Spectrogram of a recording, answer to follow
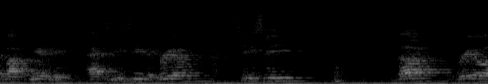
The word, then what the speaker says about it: Griot: I said, it's about community, at TC The Grill, TC The Grill, it's spelled GRIOT.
